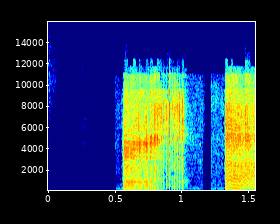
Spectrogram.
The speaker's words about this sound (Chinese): 突然想放屁，正好身旁有一个人在蹬摩托，砰砰砰，想借此机会掩盖自己的屁声，哪知道用力过猛，声音太大。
